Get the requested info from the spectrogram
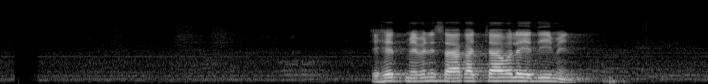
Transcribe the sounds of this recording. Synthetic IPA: eɦet̪meʋenisaːkat͡ʃʃaːʋələed̪iːmen

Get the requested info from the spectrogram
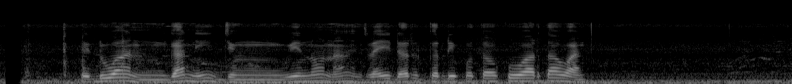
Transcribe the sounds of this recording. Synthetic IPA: piduanɡanid͡ʒɨŋwinɔnarajdərkɨrdipɔt̪ɔkuwart̪awan

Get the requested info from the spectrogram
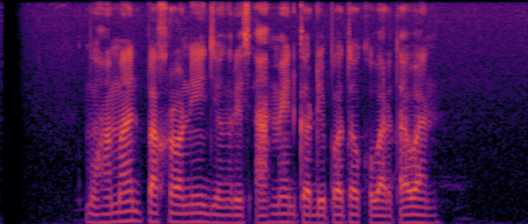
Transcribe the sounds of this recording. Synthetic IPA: muɦamad̪̚pakɾonid͡ʒɨŋrisahmɛd̪̚kɨrdipɔt̪ɔkəwart̪awan

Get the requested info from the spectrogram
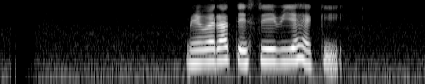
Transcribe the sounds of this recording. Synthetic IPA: meʋəɾat̪eseːʋijəɦækḭː

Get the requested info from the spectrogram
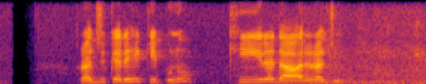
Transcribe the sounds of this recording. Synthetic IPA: ɾɐd͡ʒukeɾeɦikipunu | kʰiːɾed̪aːɾeɾɐd͡ʒu

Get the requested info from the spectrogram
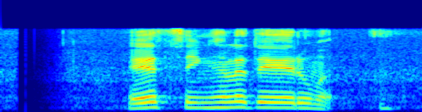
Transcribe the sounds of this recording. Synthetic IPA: eːssiŋɦələt̪eːɾumə

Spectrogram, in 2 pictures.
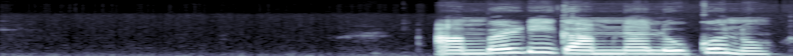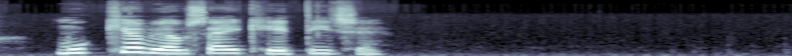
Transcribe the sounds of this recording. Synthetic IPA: ãmbəɭɖiɡamnalokono | mʊkʰjəʋjəʋsajkʰet̪it͡ʃʰe

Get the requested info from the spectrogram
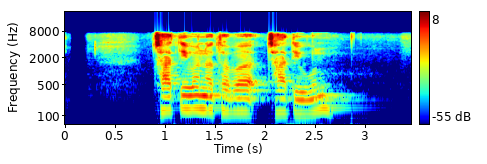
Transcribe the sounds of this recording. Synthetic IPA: t͡sʰat̪ibʌnʌt̪ʰʌbat͡sʰat̪iun

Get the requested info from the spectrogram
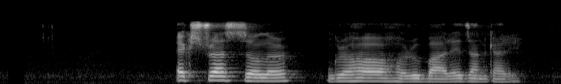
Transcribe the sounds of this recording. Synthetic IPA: eksʈrasolʌr | ɡrʌɦʌɦʌɾubaɾed͡zankaɾi

